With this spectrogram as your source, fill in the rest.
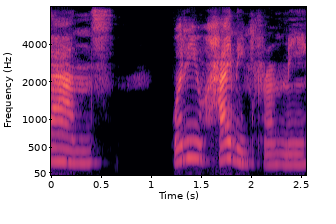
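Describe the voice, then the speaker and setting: A female-sounding voice puts on a character voice with a fairly high pitch. The pace is fairly slow. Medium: fan dub. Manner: grandiose, formal, self-important.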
